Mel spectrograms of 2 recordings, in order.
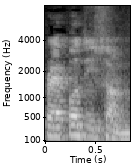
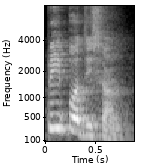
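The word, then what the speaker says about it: preposition: এটা নাউন, সিরিয়ালটা কিভাবে পড়ছে, noun, pronoun, adjective, verb, noun, pronoun, adjective, verb, তারপরে কি অ্যাডভার্ব, তারপরে প্রেপোজিশন, বারবার বলতেছে নট প্রিপোজিশন, উচ্চারণ হচ্ছে প্রেপোজিশন, ঠিক আছে।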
